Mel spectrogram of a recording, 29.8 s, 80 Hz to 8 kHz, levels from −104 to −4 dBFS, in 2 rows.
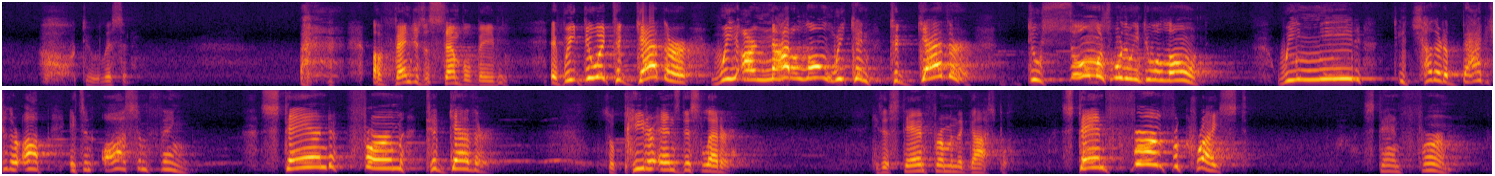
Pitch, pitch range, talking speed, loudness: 330 Hz, 270-425 Hz, 115 wpm, -22 LUFS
